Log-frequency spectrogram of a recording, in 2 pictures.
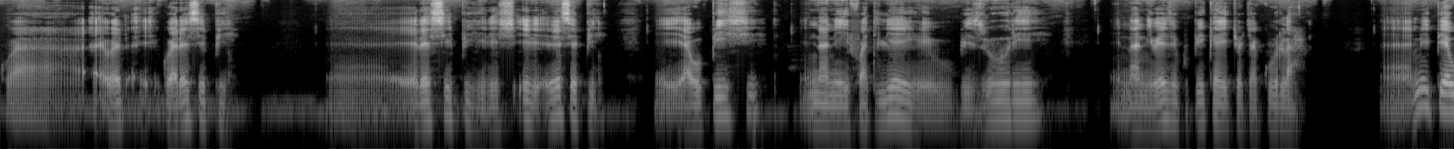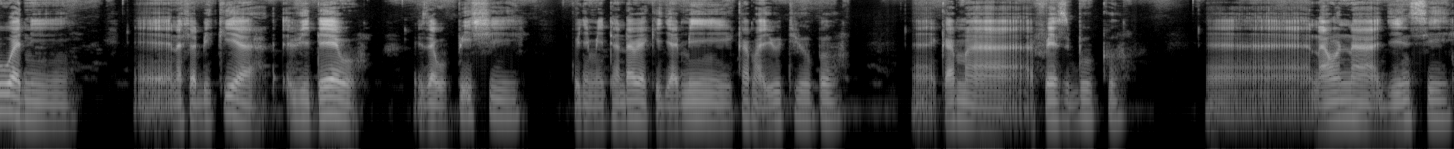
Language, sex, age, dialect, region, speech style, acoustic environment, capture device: Swahili, male, 35-44, Kenya - Mombasa, Kenya, happy, traffic; people talking, mobile / Linux / Chrome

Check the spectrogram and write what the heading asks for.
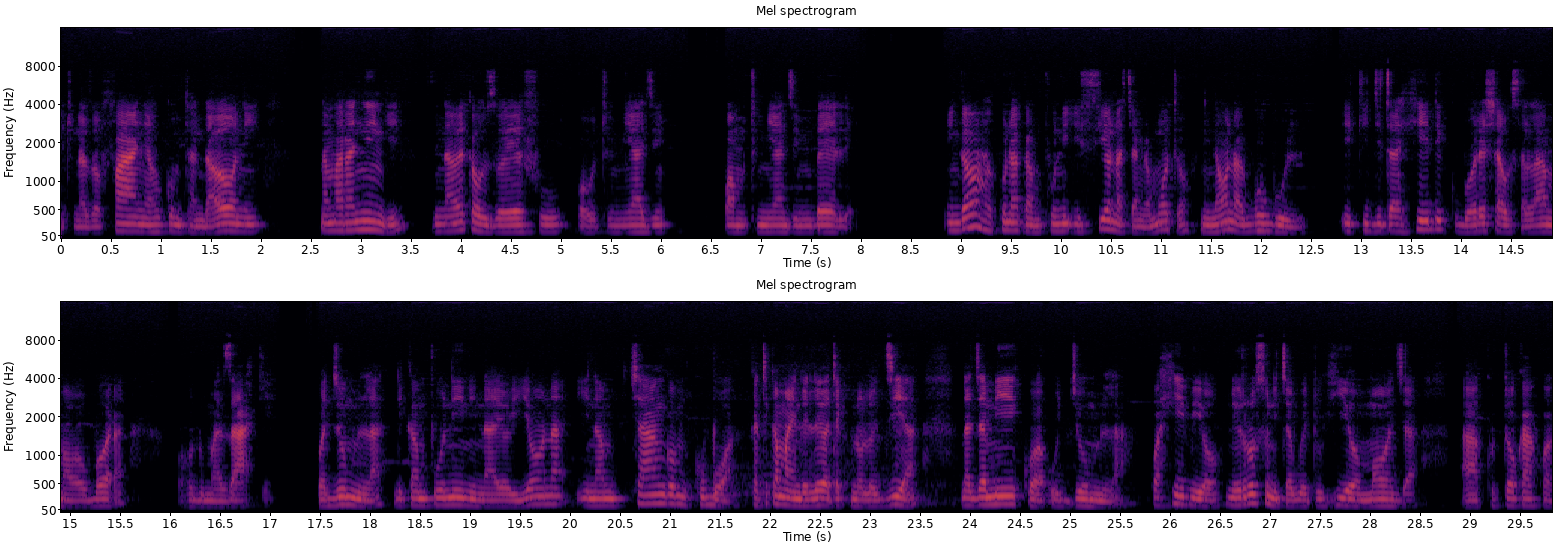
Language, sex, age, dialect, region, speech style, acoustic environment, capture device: Swahili, male, 18-24, Kenya - Nairobi Sheng-influenced, Kenya, relaxed, nature, desktop / Windows / Chrome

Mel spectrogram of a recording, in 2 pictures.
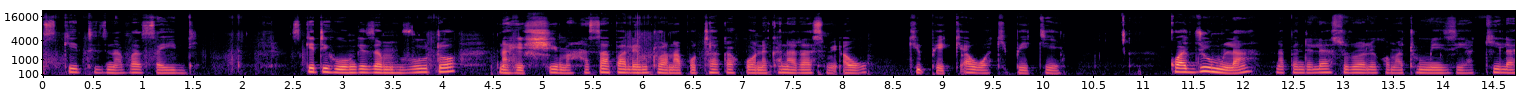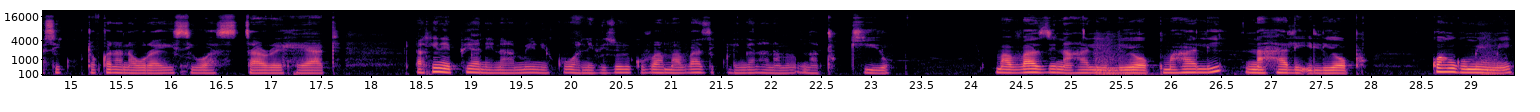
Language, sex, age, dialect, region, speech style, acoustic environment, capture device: Swahili, female, 25-34, Kenya - Nairobi Sheng-influenced, Kenya, relaxed, nature, mobile / Linux / Chrome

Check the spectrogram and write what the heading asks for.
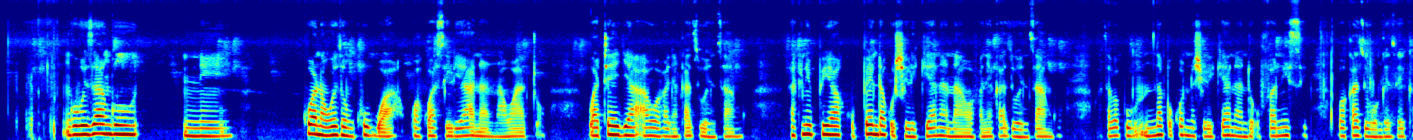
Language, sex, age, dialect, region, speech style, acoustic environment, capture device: Swahili, female, 25-34, Tanzania - Dar es Salaam, Tanzania, relaxed; focused, nature, mobile / Linux / Chrome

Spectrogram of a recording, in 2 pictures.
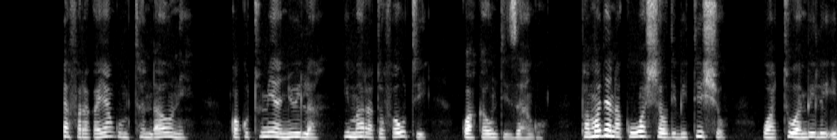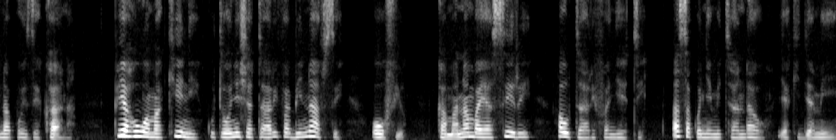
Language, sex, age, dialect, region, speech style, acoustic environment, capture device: Swahili, female, 35-44, Kenya - Nairobi Sheng-influenced, Kenya, happy, silence, mobile / Linux / Chrome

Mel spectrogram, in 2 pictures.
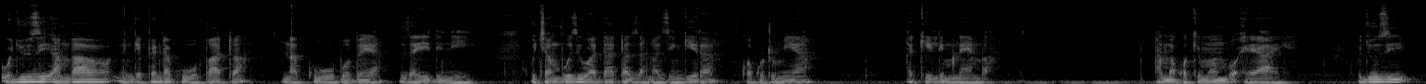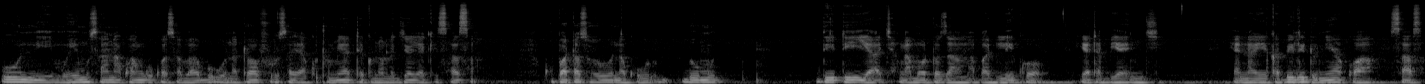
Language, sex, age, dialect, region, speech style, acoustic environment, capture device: Swahili, male, 25-34, Kenya - Nairobi Sheng-influenced, Kenya, relaxed; focused, silence, desktop / Windows / Chrome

